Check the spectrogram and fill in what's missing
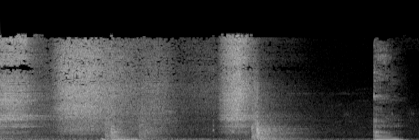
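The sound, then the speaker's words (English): A stuck revolving door at the lobby of the Venus Arms Hotel and Towers in Middling Fair thuds three times, heavy dull bangs spaced a second or so apart, with a soft hiss of background in between. “It's right here, through this revolving door.”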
